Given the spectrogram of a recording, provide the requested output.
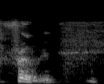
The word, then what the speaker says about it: Frome: with us is that this little town of froome it's it's written from f-r-o-m-e but it's pronounced froome in somerset is put in a place a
